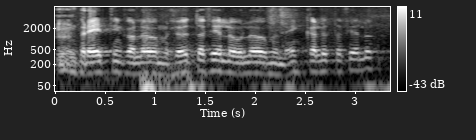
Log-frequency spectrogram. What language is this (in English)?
Icelandic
